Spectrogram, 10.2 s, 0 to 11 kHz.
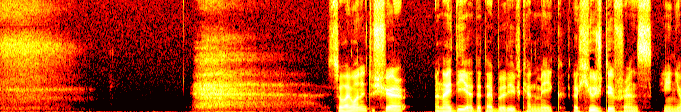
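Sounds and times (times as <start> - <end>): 
deep breath in and out: 0.0 - 1.5, 2.8 - 4.9
speech: 5.0 - 10.2.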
